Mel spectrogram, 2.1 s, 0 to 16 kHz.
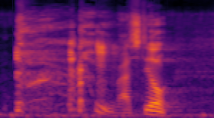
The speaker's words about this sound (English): doctor diagnosed me with a viral cough. So I said, you're going to be 3 months trying to get rid of that. I'm not contagious, so.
